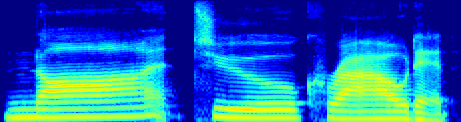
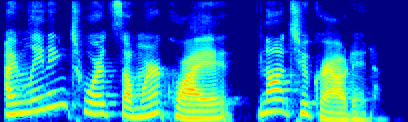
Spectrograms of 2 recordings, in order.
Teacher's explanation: So you don't have to pronounce both T's because we only need one.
